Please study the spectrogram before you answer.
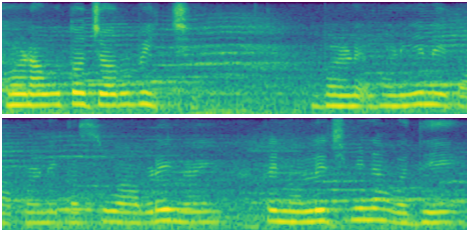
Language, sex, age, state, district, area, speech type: Gujarati, female, 30-45, Gujarat, Narmada, rural, spontaneous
